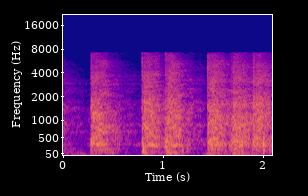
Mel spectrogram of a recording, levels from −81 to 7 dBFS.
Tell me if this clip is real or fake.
fake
